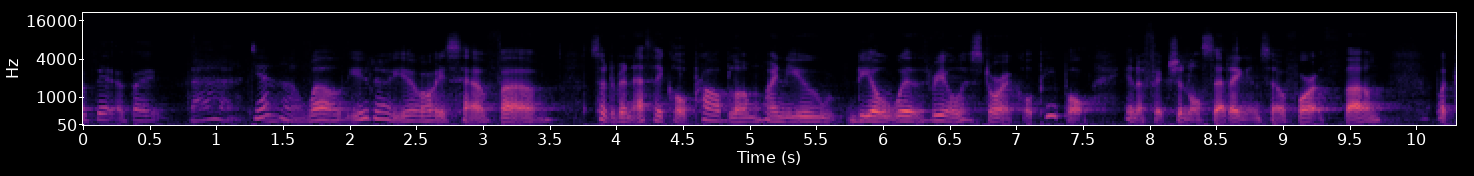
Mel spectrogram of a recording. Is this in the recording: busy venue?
yes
